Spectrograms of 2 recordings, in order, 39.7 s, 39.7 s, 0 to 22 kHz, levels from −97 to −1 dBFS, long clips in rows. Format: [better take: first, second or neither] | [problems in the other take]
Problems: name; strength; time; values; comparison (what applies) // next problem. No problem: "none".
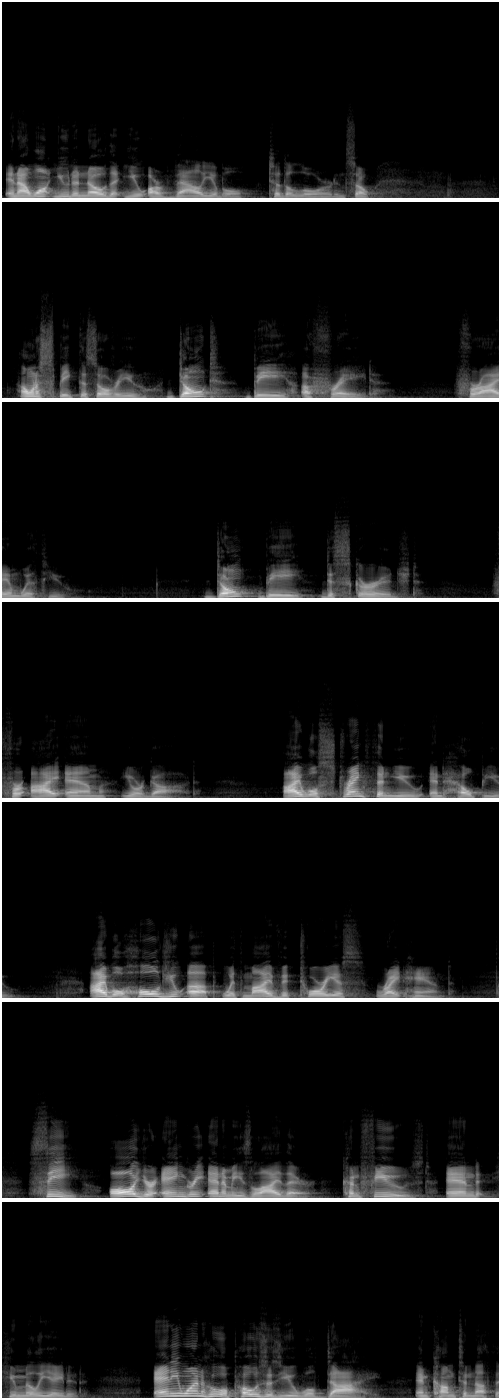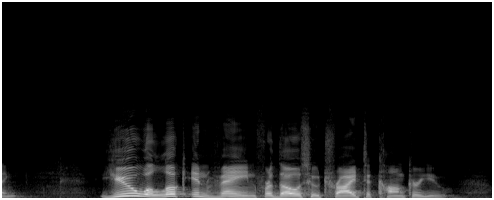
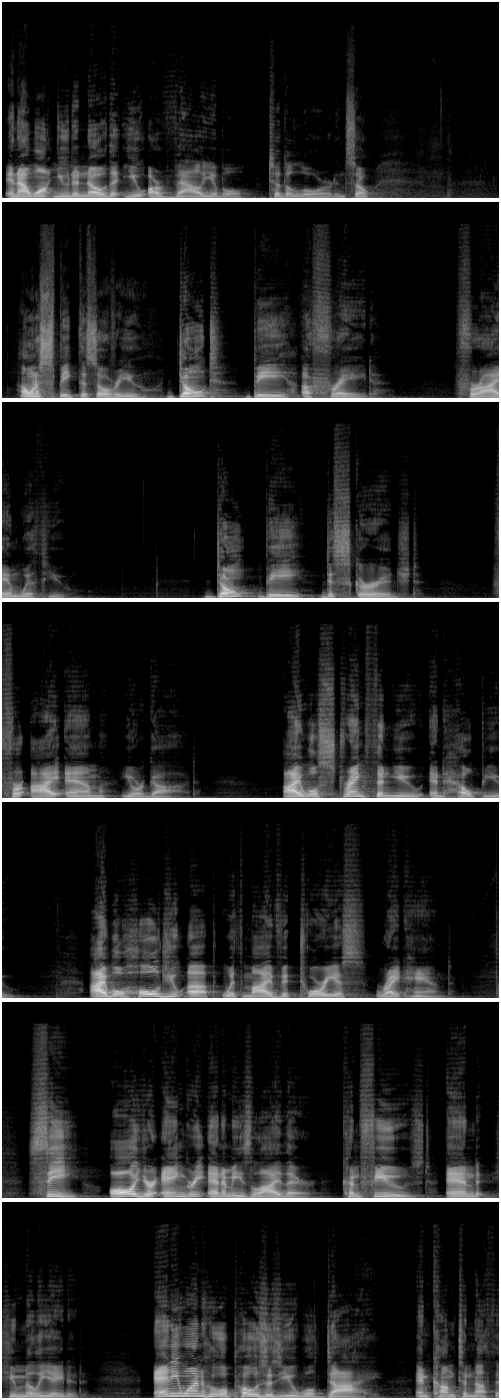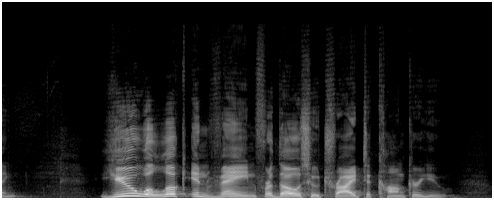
second | muffled; very; fading above 2 kHz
